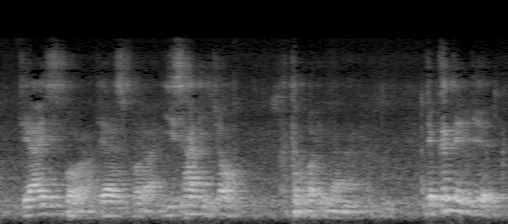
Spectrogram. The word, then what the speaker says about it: 디아스포라: 그 이제 다이스포라라고 하면 발음이 정확한 디아스포라 이산이죠.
